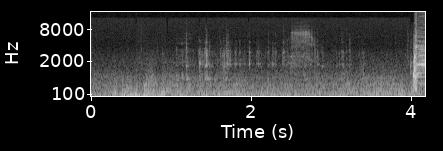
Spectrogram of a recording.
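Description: Wind buffeting the microphone, a steady low rumble with a few faint small ticks.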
